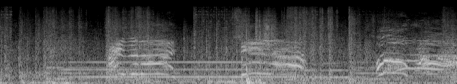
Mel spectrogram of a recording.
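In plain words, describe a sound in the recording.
An elderly man shouts in alarm close by.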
